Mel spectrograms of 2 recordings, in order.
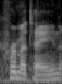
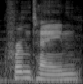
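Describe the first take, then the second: First: The word has an extra vowel in the middle. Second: The word has no extra vowel in the middle. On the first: The speaker calls it wrong. "I added like an extra I or an A somewhere" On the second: The speaker calls it right. "it's pronounced uh, Crimtane"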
